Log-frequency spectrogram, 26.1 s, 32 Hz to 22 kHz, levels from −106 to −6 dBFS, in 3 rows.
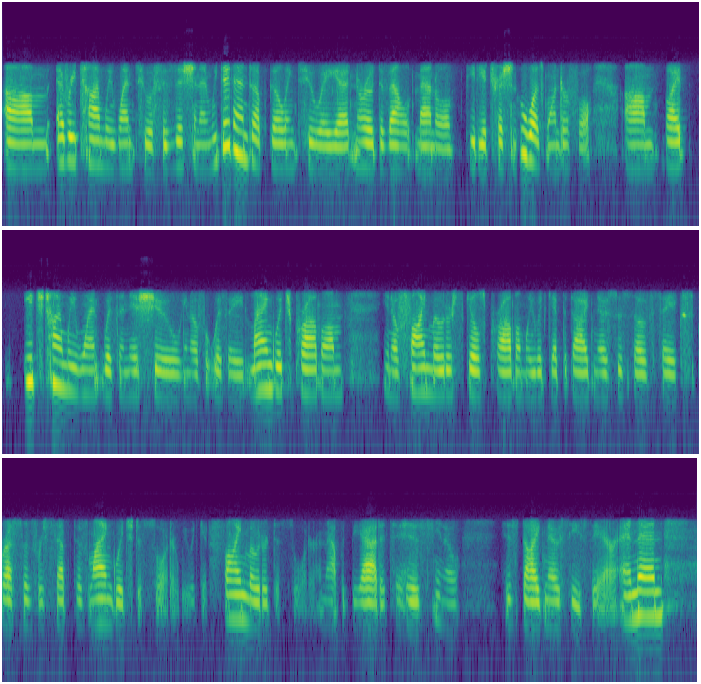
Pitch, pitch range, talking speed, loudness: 180 Hz, 170-200 Hz, 175 wpm, -23 LUFS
